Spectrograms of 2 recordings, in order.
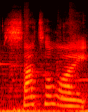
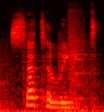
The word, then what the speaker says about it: satellite: So, satellite in English translated to French is still spelled the same, but it's pronounced satellite. Satellite. Satellite. Yeah, so instead of Dedenne, it's pronounced Dedenne.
